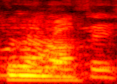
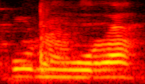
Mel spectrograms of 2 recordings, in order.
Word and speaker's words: Pura: ano ba ang tamang pronunciation? Pura. Pura. Ayun. Pura 70.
